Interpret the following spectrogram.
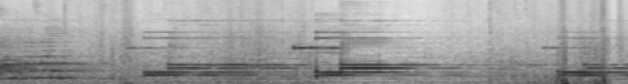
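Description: Airport public-address closing chime after a boarding announcement: three sustained, bell-like electronic tones starting about two seconds apart.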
